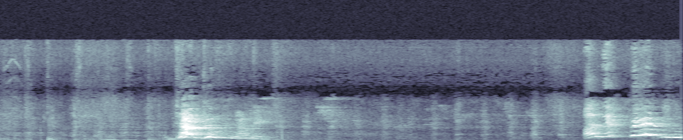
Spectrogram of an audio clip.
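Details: Labrador Retriever named Raja, indoors while a child hides behind a curtain, lets out a sliding whine that drops steeply in pitch. After a quiet stretch comes a higher, wavering whimper burst, with faint voices in the room.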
